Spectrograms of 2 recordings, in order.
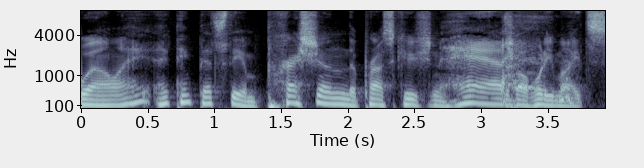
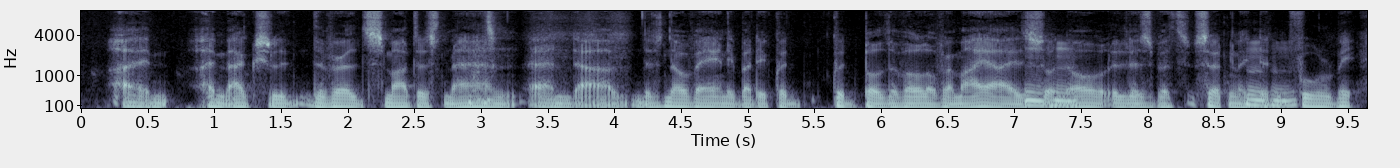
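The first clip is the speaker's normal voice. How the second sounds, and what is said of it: Imitates another person's voice. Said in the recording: “That's a really good impression.”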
